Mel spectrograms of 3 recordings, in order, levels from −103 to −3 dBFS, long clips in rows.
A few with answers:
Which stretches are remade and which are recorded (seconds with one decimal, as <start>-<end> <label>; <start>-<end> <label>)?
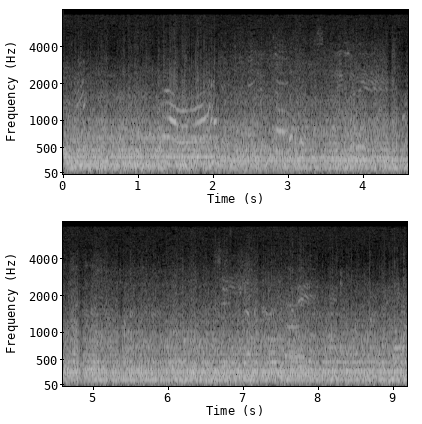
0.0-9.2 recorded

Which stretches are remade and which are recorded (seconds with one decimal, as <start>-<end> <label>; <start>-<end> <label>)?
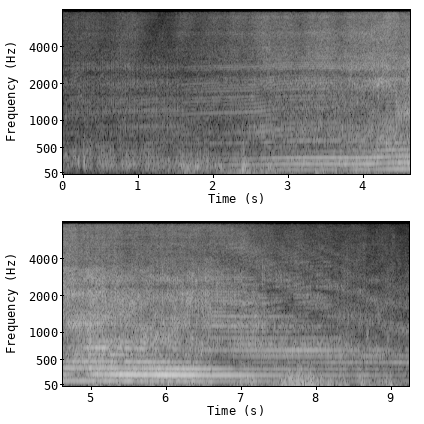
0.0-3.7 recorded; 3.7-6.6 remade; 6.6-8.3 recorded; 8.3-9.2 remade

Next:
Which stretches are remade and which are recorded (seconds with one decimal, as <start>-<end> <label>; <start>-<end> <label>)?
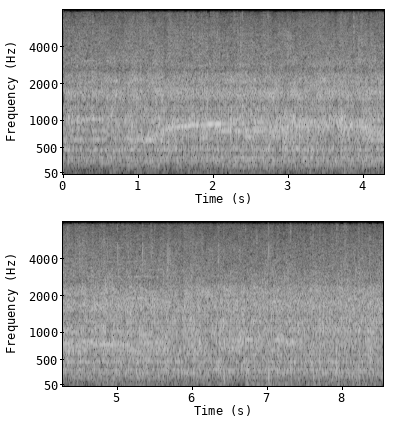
0.0-0.6 recorded; 0.6-1.5 remade; 1.5-2.7 recorded; 2.7-4.1 remade; 4.1-5.7 recorded; 5.7-6.7 remade; 6.7-8.6 recorded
